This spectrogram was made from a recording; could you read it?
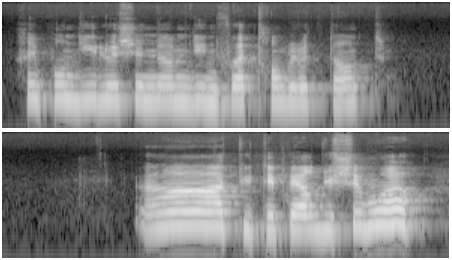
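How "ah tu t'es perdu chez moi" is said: loud growling with a smothered chuckle. A bear answers a young man lost in its home, growling, stifling a laugh. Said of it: "grogna l'ours en étouffant un rire".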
